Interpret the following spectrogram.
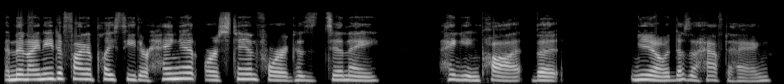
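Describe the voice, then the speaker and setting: Woman podcast co-host, from Oklahoma, chatty storyteller, smooth clear voice, dry close mic. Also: mid-range voice, dry recording. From Oklahoma, USA. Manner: chatty storyteller, quick asides. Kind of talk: casual chat.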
